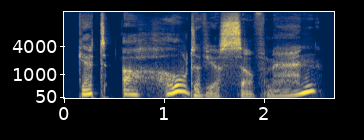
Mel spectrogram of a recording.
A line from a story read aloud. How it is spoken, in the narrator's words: he mumbled to himself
